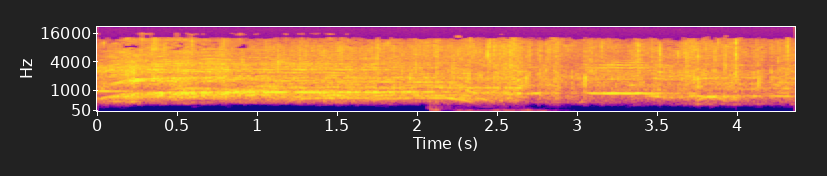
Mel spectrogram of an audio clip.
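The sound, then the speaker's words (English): A large crowd at a reveal event for an Avengers video game applauds and cheers steadily, a dense wash of clapping with whoops and shouts mixed in, loud and sustained throughout with no speech standing out. “But before we go, the crowd is riled up.”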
